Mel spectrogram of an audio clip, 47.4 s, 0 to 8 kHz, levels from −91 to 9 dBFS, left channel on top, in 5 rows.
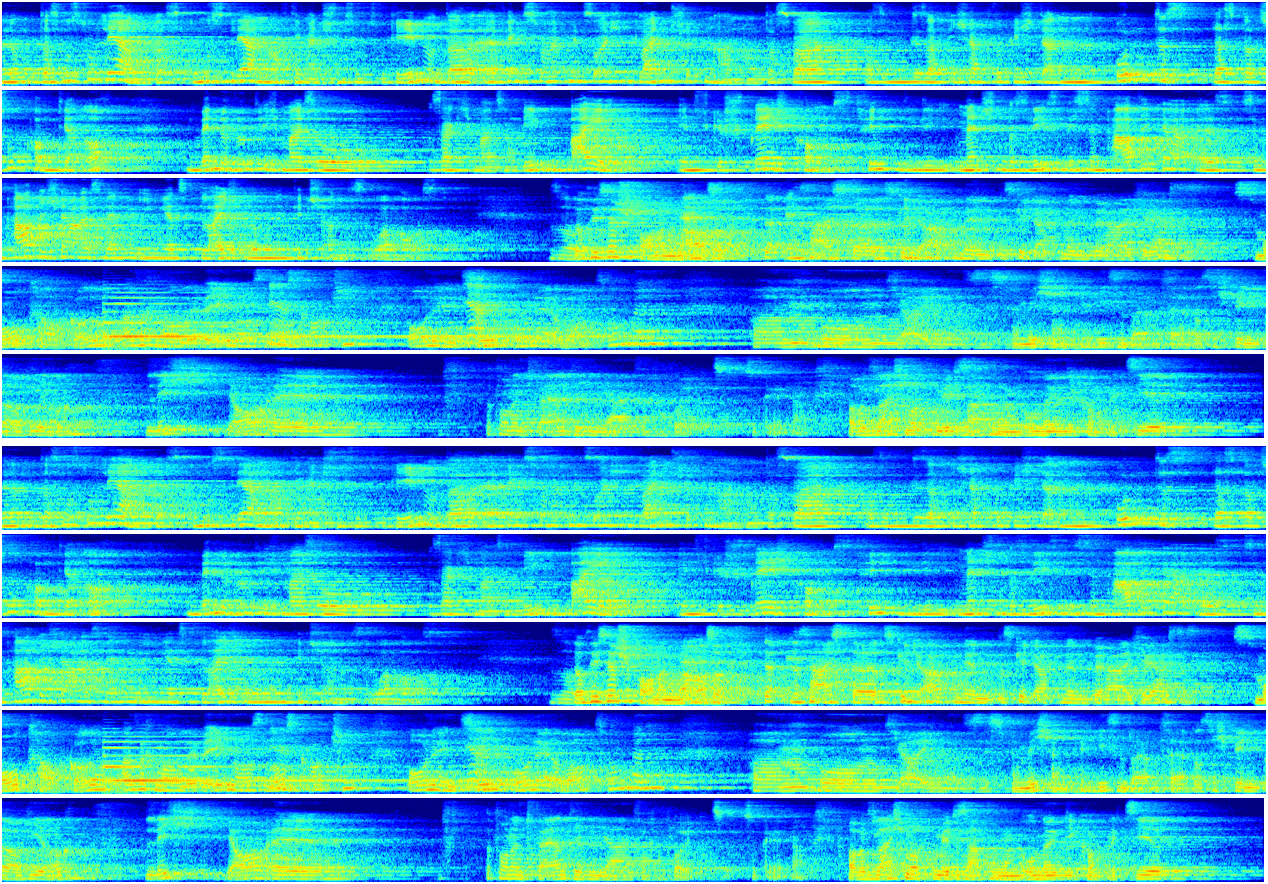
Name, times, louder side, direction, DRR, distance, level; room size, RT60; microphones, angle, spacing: voice 1, 0.0-12.3 12.7-14.2 14.6-22.2 23.1-23.3 24.0-24.3 24.8-25.0 25.7-25.8 27.6-27.8 30.4-30.7 31.9-32.1 34.5-34.7 38.4-38.5 39.7-39.8 45.3-45.4, left 2 dB, 25° left, 1 dB, 0.6 m, -25 dB
voice 2, 23.3-33.8 34.0-40.6 41.2-46.7, right 2 dB, 65° right, -1 dB, 0.6 m, -25 dB
sound 1, 29.2-35.9, equal, 10° right, 0.7 m, -28 dB
9.6 x 5.9 x 4.7 m, 2.3 s
head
